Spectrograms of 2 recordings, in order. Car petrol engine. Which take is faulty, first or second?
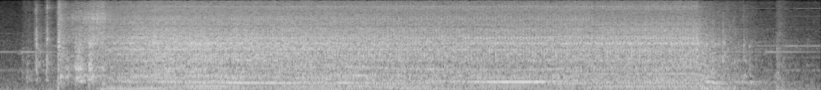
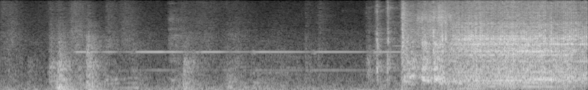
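second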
